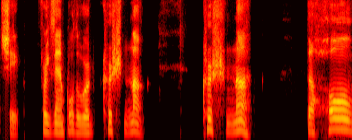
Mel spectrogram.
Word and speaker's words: Krishna: for example the word Krishna Krishna the whole word has the tongue folded up on the roof of the mouth Krishna so it's just easy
